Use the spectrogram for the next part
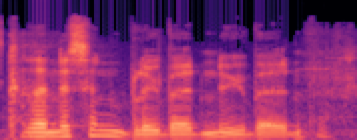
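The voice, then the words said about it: Put-on British accent. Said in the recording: “I have to say that in a British accent.”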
